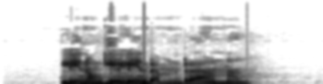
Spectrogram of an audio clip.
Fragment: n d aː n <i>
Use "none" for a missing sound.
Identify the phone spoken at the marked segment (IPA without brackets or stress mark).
a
